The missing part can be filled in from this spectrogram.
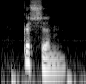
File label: "kussen", Dutch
